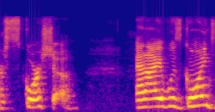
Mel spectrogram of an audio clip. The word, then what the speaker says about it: Scorcia: thing is is that my last name is pronounced differently by everybody in my family and i haven't decided if i wanted to say scorcher scorsia or scorsha and i was going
